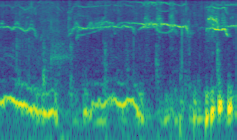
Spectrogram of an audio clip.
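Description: Domestic pigeons coo softly while feeding their chicks. A low, continuous, rolling coo is joined by faint higher peeps, all quiet and close with no voices.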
